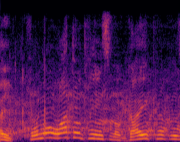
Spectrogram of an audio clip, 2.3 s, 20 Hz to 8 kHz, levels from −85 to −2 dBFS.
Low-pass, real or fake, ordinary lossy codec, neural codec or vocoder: 7.2 kHz; fake; none; codec, 16 kHz, 16 kbps, FunCodec, trained on LibriTTS, 50 frames a second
